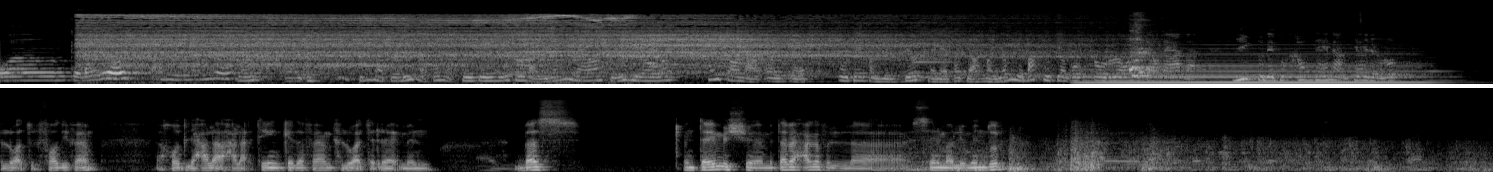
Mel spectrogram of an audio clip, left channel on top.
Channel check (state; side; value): different; both; correlation 0.00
